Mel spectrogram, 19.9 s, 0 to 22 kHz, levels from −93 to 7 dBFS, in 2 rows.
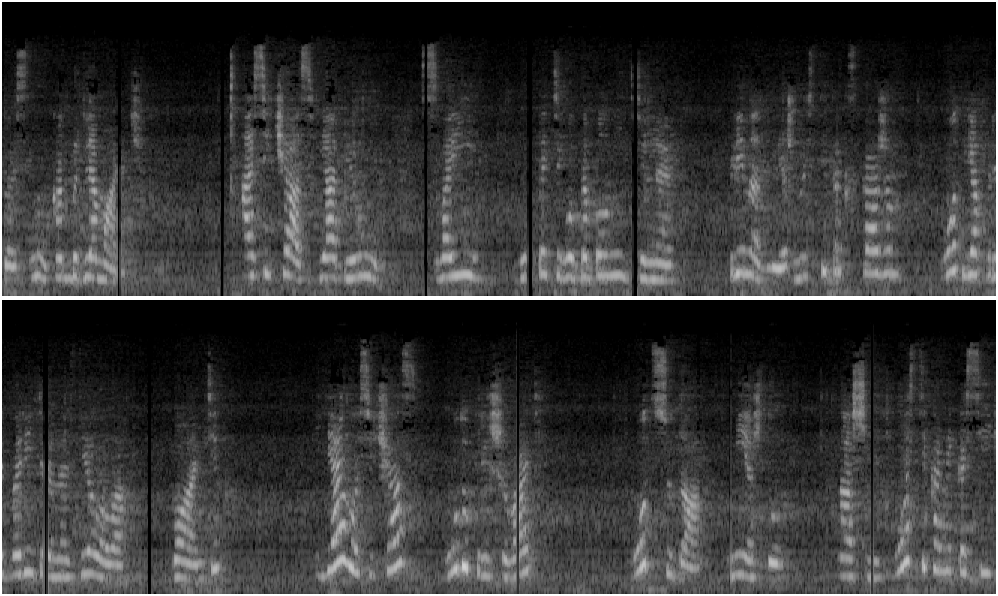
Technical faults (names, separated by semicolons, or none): gap between stream segments; block of digital silence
